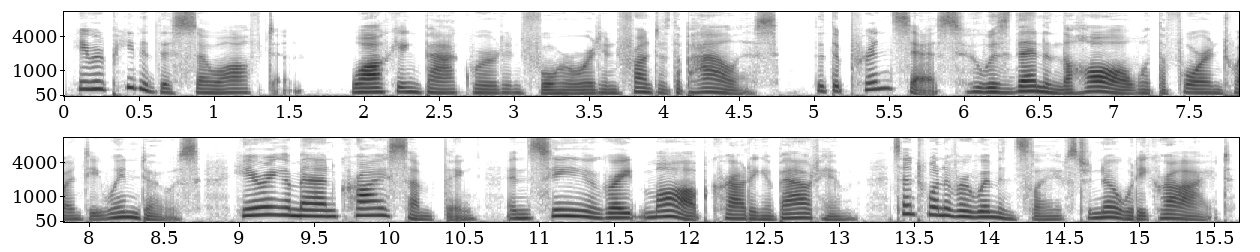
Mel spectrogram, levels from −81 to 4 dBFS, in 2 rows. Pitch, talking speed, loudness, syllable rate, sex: 175 Hz, 205 wpm, -20 LUFS, 5.0 syllables/s, female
